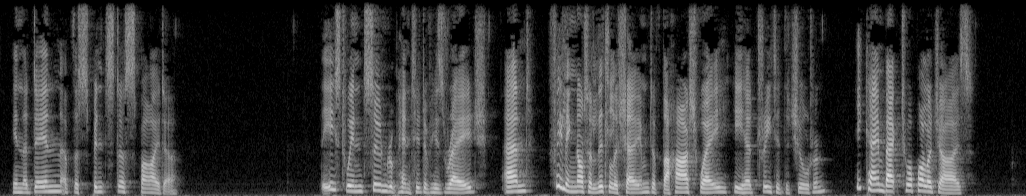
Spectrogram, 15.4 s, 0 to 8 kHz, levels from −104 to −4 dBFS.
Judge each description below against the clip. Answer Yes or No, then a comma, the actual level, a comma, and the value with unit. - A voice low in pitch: No, high, 190 Hz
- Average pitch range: Yes, average, 4.2 semitones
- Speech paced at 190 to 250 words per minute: No, slow, 135 wpm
